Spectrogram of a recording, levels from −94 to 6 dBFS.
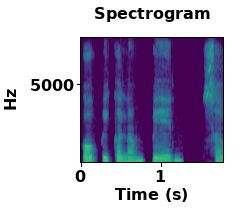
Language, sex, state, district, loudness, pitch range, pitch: Hindi, female, Bihar, Muzaffarpur, -30 LUFS, 180-190 Hz, 185 Hz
